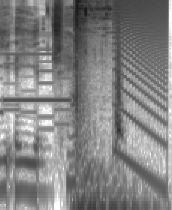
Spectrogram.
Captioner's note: punch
